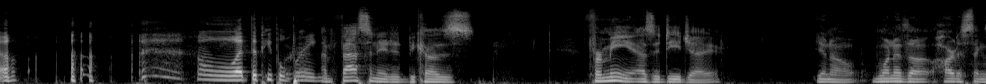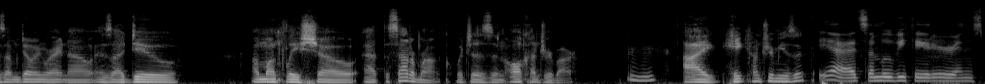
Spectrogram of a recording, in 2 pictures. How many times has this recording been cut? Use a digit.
1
